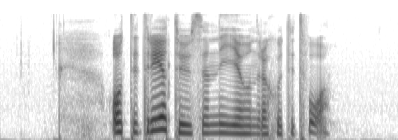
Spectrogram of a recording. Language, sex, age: Swedish, female, 30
